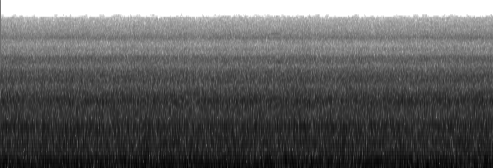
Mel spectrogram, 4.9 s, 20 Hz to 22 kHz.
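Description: Steady rush of airflow over the closed canopy and fuselage of an IS-28B2 glider in flight, heard from inside the cockpit as a loud, even noise with a heavy, fluttering low rumble.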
